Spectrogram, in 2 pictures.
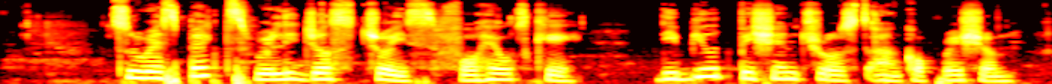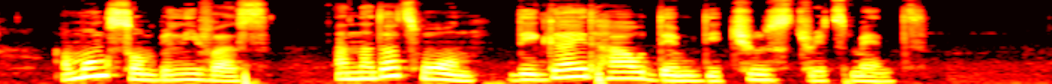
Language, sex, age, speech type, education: Nigerian Pidgin, female, 15-29, spontaneous, tertiary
